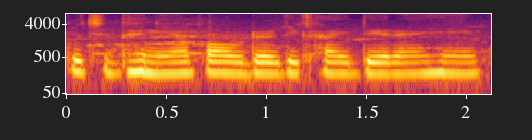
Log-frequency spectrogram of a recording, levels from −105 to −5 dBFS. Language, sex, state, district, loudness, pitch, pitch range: Hindi, female, Bihar, Gaya, -17 LUFS, 185 Hz, 180-190 Hz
